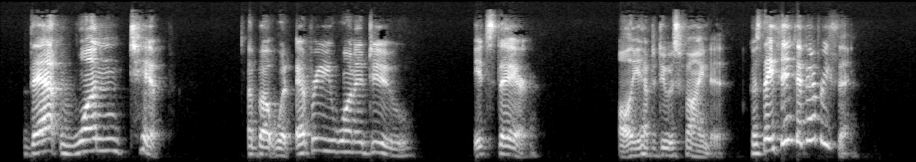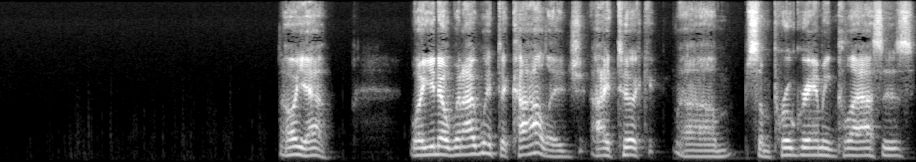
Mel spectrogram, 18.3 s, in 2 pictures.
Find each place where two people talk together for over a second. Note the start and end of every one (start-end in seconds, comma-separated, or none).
none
